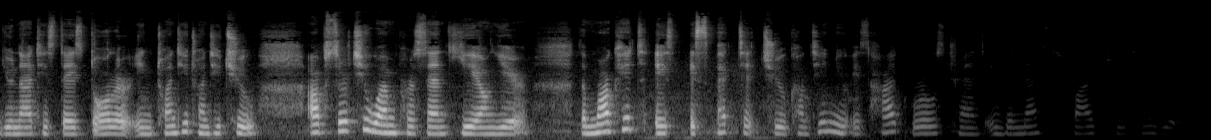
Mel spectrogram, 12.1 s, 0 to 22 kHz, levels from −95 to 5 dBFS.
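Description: Nothing stood out on listening, with the sound simply easing away in a smooth fade-out from around 7 s onward.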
